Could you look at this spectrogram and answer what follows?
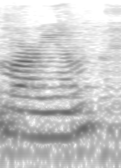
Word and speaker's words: Maryam: So that's why I tend to spell her name and pronounce it Maryam.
